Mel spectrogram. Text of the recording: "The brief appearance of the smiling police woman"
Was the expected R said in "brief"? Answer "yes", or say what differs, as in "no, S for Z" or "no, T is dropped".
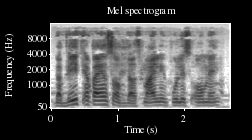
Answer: no, R is dropped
